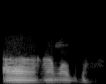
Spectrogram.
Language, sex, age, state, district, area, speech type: Tamil, male, 30-45, Tamil Nadu, Namakkal, rural, conversation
